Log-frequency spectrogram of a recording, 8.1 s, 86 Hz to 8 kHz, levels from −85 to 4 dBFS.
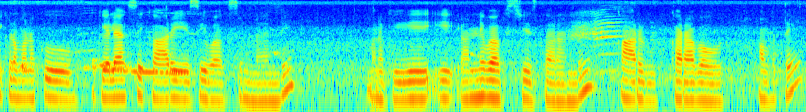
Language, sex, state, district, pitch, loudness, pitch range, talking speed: Telugu, female, Andhra Pradesh, Krishna, 150 Hz, -19 LUFS, 145-155 Hz, 110 wpm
